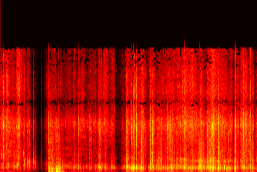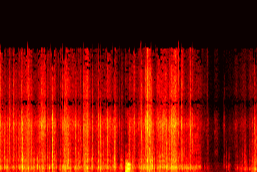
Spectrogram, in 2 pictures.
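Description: Stiff paper crinkles and rustles as hands unfold it.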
